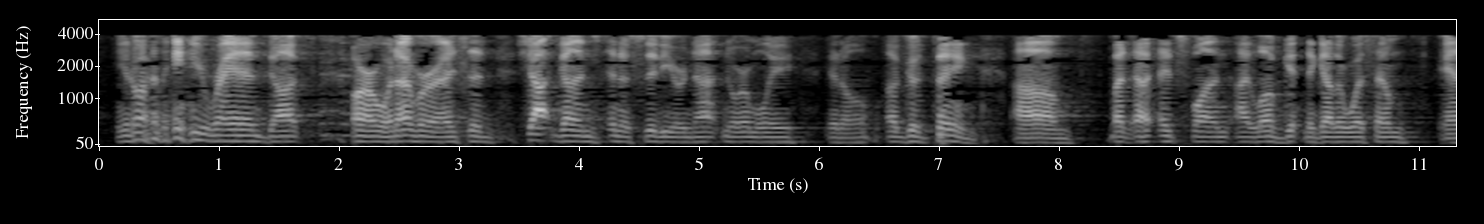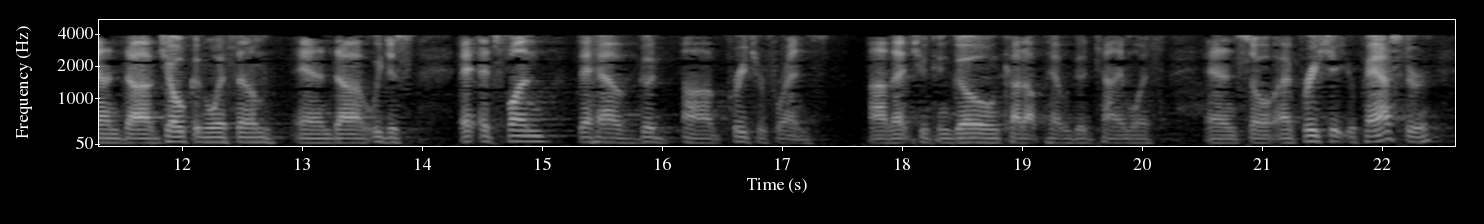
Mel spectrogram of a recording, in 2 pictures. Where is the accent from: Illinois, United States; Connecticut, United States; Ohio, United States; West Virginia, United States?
Ohio, United States; Cleveland; now in Chesterton, United States; And there's a growing up in Cleveland, there's a hustle and bustle in a city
